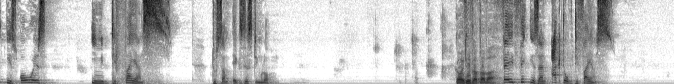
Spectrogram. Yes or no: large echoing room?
yes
